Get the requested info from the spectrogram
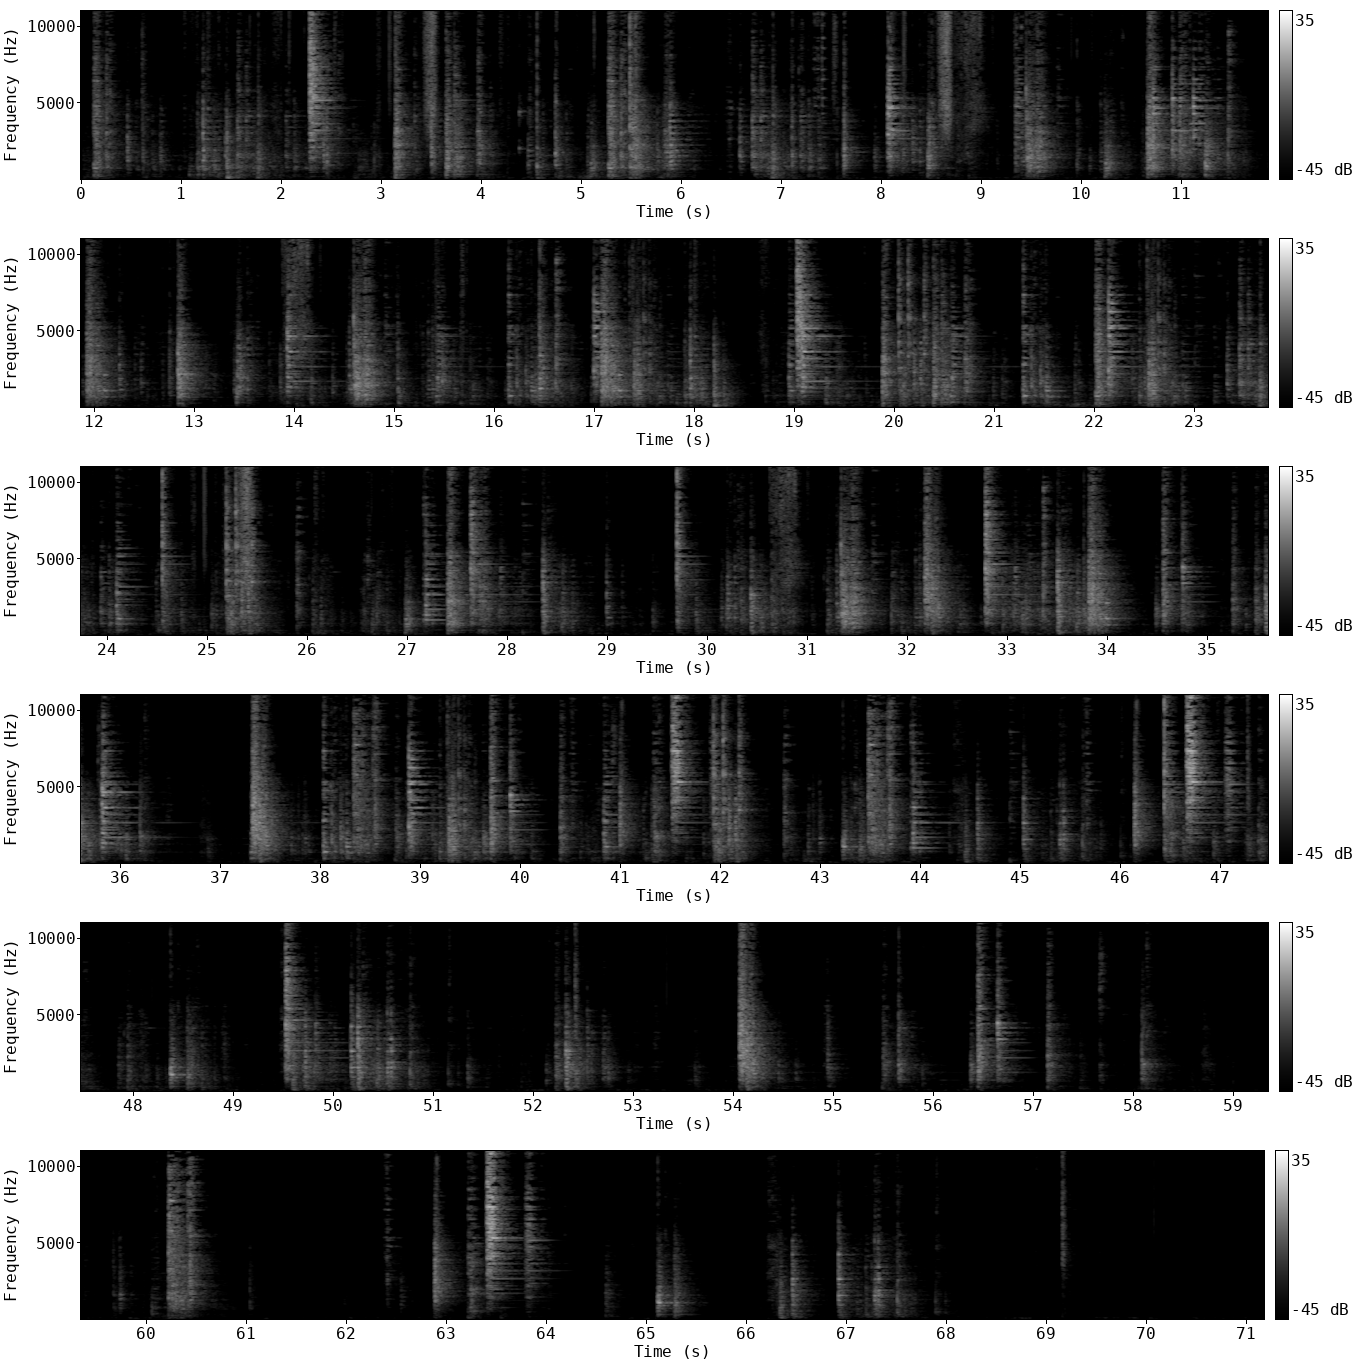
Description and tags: Weapons/Tools Taken off Rack
Sounds of weapons and tools layered to suggest several people gathering tools or weapons off a rack, or some kind of industrial activity.
hoe, Medieval, polearms, spear, Sword, Swords, tools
